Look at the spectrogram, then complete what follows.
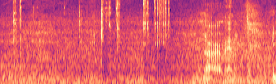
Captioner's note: handcuff closing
